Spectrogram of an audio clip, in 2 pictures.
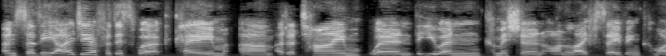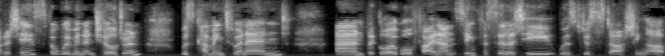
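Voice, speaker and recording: Her tone bright and sharp, a woman speaks at a medium pitch and moderate pace with fairly even intonation. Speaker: principal technical advisor, webinar presenter. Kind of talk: webinar presentation. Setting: webinar broadcast.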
